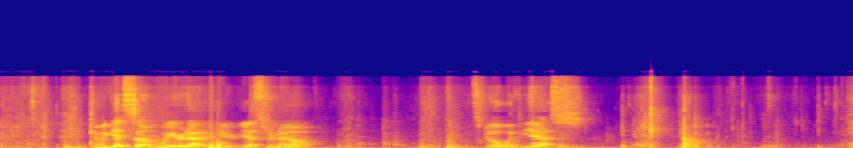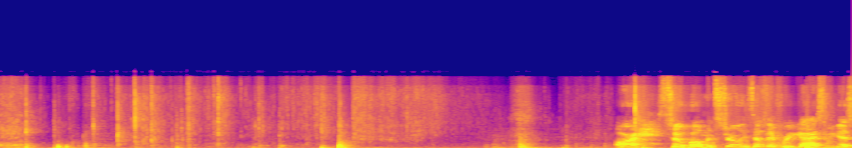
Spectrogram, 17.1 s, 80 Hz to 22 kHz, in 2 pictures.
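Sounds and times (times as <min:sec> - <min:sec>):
plastic wrapping crinkling: 0:07.2 - 0:13.2
packaging being torn open: 0:08.8 - 0:12.8.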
